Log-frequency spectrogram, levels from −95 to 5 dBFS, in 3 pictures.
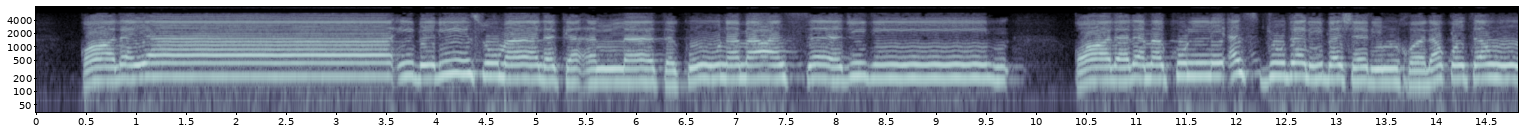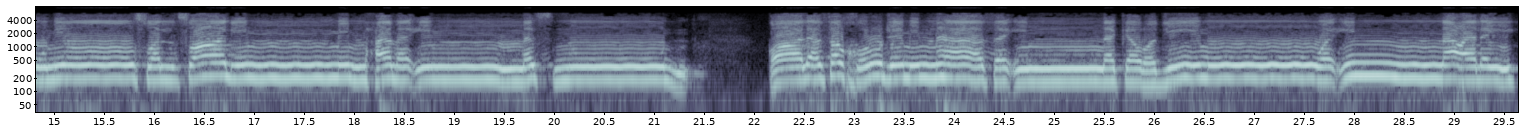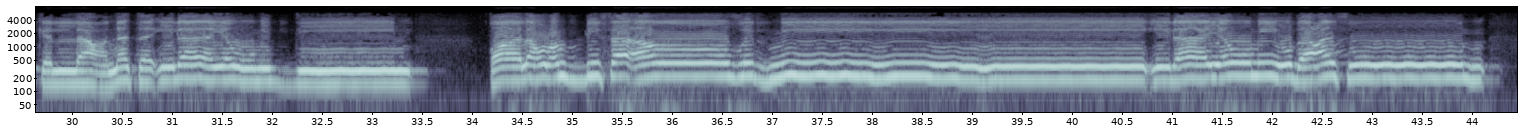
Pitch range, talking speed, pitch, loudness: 180-200 Hz, 50 wpm, 195 Hz, -18 LUFS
